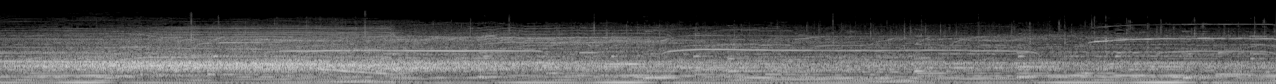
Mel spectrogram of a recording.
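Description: Live rap concert music over an arena sound system, with long held notes and a deep bass that swells every couple of seconds, and a large crowd whooping and shouting. It is heard from among the audience, with the echo of a big hall.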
